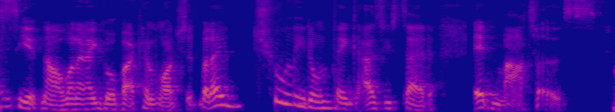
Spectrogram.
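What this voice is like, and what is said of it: Charming accent. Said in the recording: “you have an accent and your accent is charming to me”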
